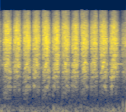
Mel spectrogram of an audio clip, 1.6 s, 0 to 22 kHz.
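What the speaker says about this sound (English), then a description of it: "I'm gonna spray a little bit on my rust on it and sand a little bit outside here to make sure I get the rust out." 200-grit sandpaper scrubbing rust off a 2007 Ford F-150 wheel bearing, making close, loud, rhythmic rasping strokes in a steady back-and-forth pattern of about a dozen passes.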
